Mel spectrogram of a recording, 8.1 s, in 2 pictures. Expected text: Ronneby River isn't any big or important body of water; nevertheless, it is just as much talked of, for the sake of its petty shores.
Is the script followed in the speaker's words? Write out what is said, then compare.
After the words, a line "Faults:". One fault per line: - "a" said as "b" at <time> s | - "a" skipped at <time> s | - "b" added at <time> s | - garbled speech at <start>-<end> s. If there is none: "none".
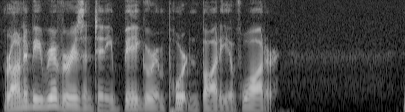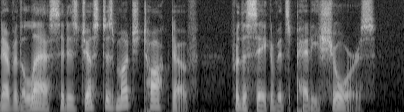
Ronneby River isn't any big or important body of water; nevertheless, it is just as much talked of, for the sake of its petty shores.
Faults:
none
